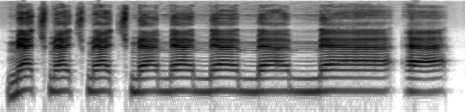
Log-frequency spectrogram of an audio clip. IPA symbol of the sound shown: æ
